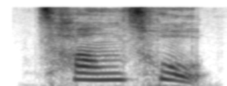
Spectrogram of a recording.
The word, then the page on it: 仓促: cāng cù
